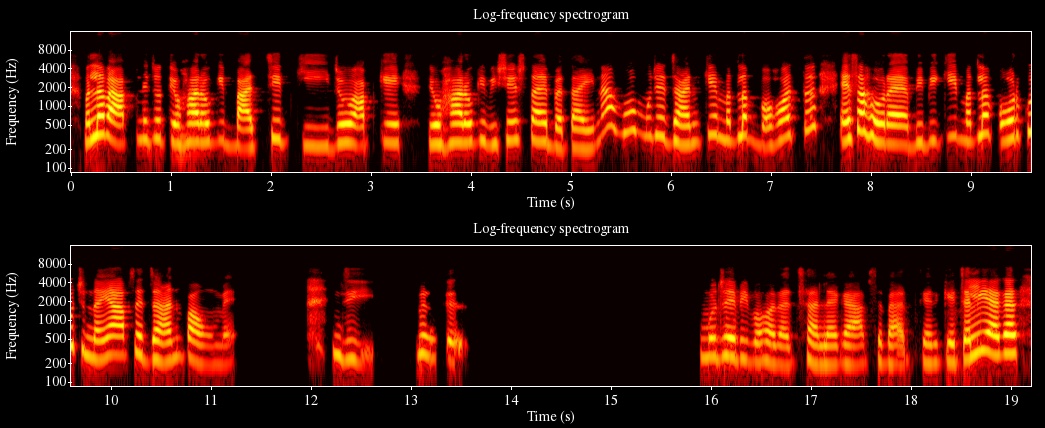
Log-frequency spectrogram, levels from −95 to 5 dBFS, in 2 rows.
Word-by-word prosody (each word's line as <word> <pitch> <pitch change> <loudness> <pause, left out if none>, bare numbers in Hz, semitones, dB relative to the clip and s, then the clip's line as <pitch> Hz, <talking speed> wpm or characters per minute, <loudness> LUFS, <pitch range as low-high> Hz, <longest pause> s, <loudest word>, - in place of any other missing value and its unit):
मतलब 340 +4 +8
आपने 280 +4 +6
जो 300 +1 -6
त्योहारों 265 -1 +3
की 275 +1 -11
बातचीत 220 +7 0
की, 230 -1 -15
जो 260 +1 +3
आपके 245 +2 -1
त्योहारों 260 +1 +1
की 280 +1 -11
विशेषताएँ 280 +2 -2
बताईं 210 -1 -3
ना 470 +5 +2
वो 410 +2 -4
मुझे 335 -1 -6
जान 250 -1 +1
के 350 0 -3
मतलब 310 0 -3
बहुत 295 +9 0 0.4
ऐसा 300 +8 +7
हो 270 - +6
रहा 250 -1 +5
है 245 - +6
अभी 260 +3 -11
भी 280 +3 -8
की 325 +5 -7
मतलब 335 +7 0
और 295 +4 +2
कुछ 390 -4 -5
नया 260 +2 +2
आपसे 275 0 -1
जान 230 +2 -1
पाऊँ 205 -6 -1
मैं। 195 +7 -14 1.1
जी, 240 +4 -13 0.5
बिल्कुल। 415 - -7 2.4
मुझे 260 +1 0
भी 245 -1 -10
बहुत 215 -1 -5
अच्छा 195 +4 -5
लगा 195 +1 -4
आपसे 200 +3 -12
बात 200 -1 -7 0.2
करके, 210 +1 -6
चलिए 255 +9 0
अगर 290 +1 +6
260 Hz, 145 wpm, -25 LUFS, 230-290 Hz, 2.4 s, मतलब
